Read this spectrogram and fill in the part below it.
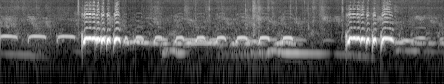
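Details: Local zebra dove giving a loud, rough rolling phrase followed by a long string of rapid bubbling coos and a low falling tone, then another loud phrase.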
